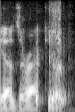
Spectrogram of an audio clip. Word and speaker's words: Zerakiel: I usually say Zerakiel. Zerakil.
